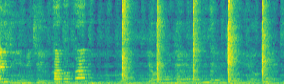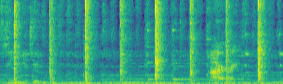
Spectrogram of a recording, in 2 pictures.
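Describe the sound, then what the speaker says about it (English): Hands clap in a steady sequence during a children's movement activity with music, sharp distinct claps spaced about a second apart over a musical backing. "And clap those hands one last time. Clap, clap, clap."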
